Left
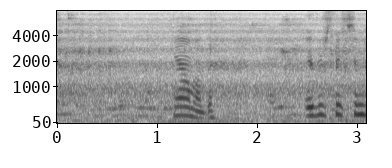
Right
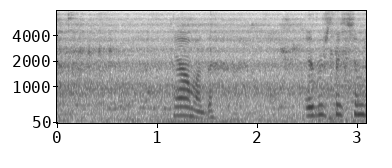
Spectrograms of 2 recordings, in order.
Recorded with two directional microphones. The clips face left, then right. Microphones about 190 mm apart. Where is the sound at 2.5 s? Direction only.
15° left (ahead or behind).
